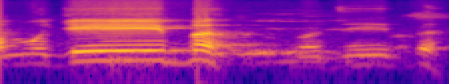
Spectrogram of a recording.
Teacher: با ساکن ہوتی گئی تو اس پہ کلکلا بن گیا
